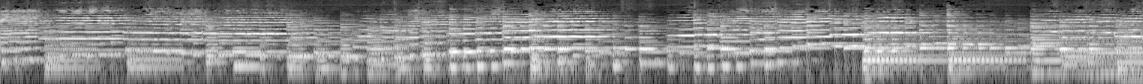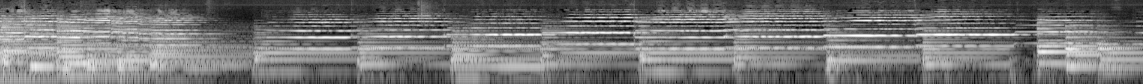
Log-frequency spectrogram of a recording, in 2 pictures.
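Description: Oboe and grand piano playing a classical sonata movement. A dense, busy passage gives way about two-thirds of the way through to sparser, more detached notes.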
